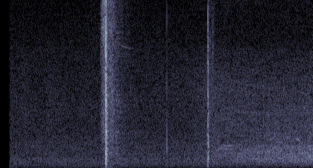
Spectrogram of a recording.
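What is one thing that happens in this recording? A tennis ball is struck hard by a racket.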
